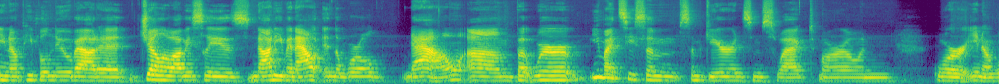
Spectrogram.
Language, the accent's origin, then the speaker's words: English; United States; being the American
